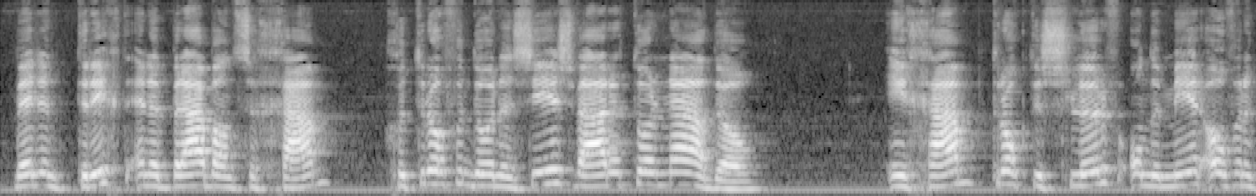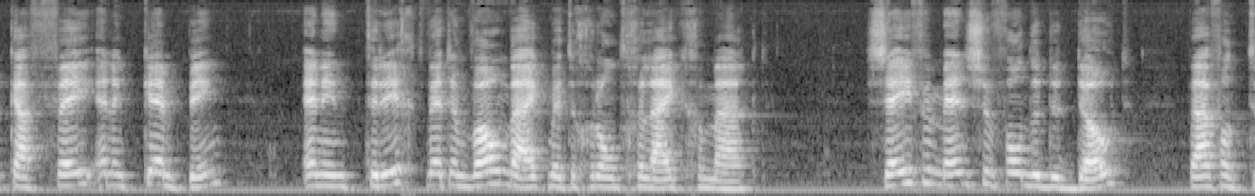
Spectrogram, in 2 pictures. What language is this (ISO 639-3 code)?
nld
